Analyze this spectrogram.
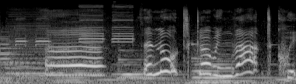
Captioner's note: horns honking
